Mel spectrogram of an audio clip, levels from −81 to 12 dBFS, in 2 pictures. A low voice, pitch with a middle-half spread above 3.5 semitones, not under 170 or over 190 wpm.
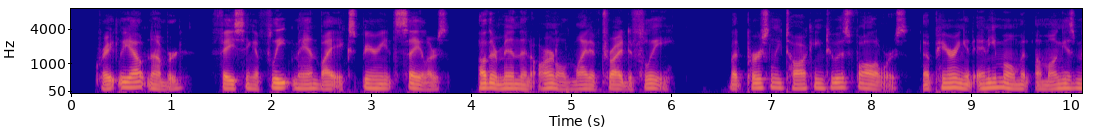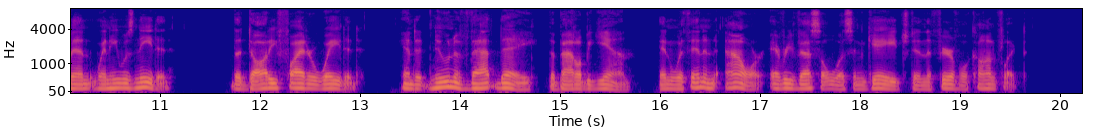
No: low, 115 Hz; average, 2.9 semitones; average, 180 wpm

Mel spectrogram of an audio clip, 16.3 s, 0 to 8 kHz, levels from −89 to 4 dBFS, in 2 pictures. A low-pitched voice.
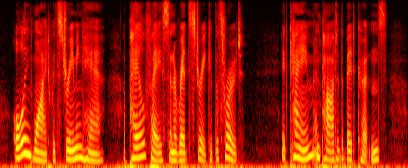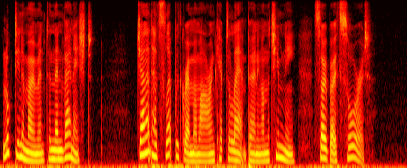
No: medium, 160 Hz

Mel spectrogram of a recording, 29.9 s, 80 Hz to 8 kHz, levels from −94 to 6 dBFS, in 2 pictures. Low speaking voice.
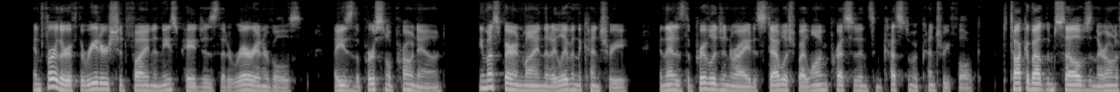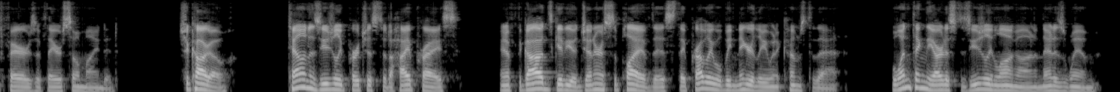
Yes: low, 120 Hz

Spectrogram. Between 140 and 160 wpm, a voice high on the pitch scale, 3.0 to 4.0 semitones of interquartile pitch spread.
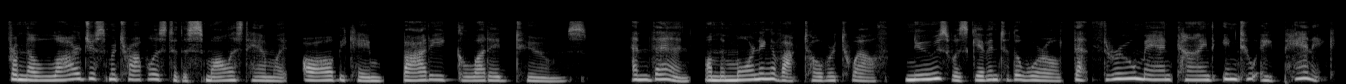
Yes: average, 145 wpm; high, 195 Hz; average, 3.4 semitones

